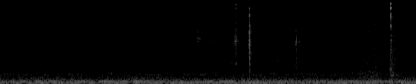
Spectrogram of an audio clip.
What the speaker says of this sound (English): Just a little bit of snips here, and let me trim that down to size.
